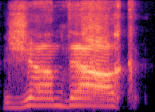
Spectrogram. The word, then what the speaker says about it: Jeanne d'Arc: I mean, look, historically speaking, Jeanne d'Arc could have, I'm going to use the French pronunciation because I'm pretentious, could have been very fit and done some jazzercise back in the day.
